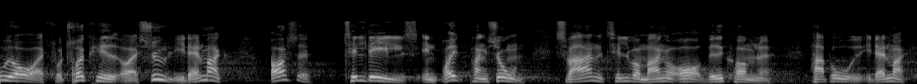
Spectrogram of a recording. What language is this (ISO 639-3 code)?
dan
